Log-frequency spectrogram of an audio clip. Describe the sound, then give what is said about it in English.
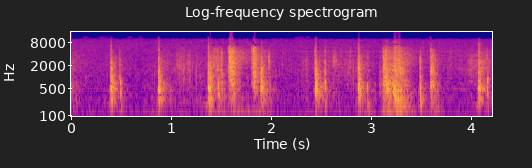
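A heavy oak door opens and closes, with a quick series of solid thunks, clunks and rattles of the latch and frame, no voices. “The buzzer sounded, and Titus Wolfe, secretary to Vincent DeWitt, nodded toward the heavy oak door.”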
